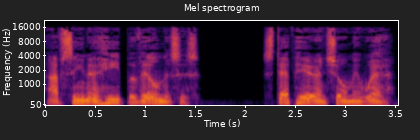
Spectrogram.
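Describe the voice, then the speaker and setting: A man's voice: low voice, normal speed, no echo, studio quality, natural voice. A man voicing a plucky young captive who cajoles in a folksy, desperately playful way in an audiobook. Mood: urgent coaxing. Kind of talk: audiobook character acting.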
